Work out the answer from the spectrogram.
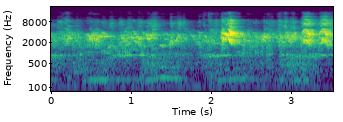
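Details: An African grey parrot gives harsh, rasping squawks, the loudest midway with a brief thin whistle, over a steady low indoor hum.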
